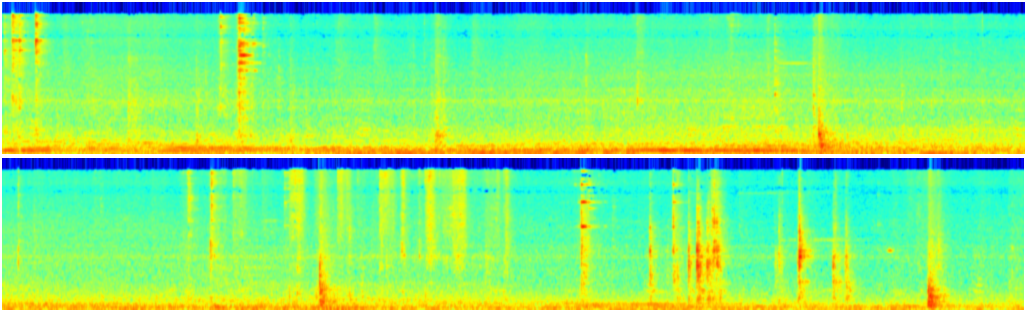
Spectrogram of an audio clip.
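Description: Scattered metallic clicks and knocks of hand work on a motorcycle's front wheel and brake parts, thickest over the last few seconds, over a steady low hum.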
